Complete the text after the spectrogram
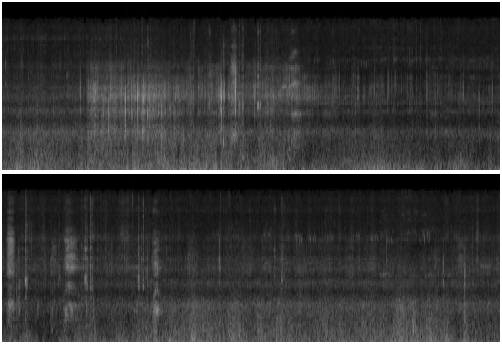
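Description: Wind rushes past a microphone on a moving bicycle.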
